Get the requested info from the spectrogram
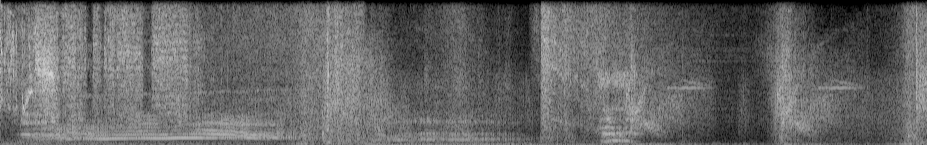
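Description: Cartoon fight sound effects: a drawn-out cry whose pitch rises and falls over the first two seconds, then several sharp impact thuds as a body slams into the ground.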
